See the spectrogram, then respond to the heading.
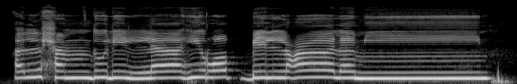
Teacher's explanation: الحمد کے بعد للہ میں لفظ اللہ کو باریک پڑھیں گے کیونکہ لفظ اللہ کے نیچے زیر ہیں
